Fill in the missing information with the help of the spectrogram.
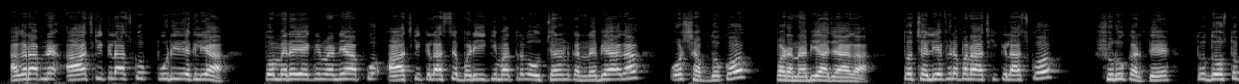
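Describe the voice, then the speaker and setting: A man teaching a beginner reading lesson. He explains patiently and repeats himself, stretching vowel sounds and answering his own questions. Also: very high voice. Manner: asks questions then answers them himself.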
